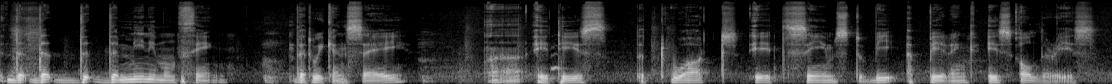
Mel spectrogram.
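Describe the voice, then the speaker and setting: Against noticeable background noise, someone with a non-native accent speaks at a very slow pace. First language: not English. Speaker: audience participant. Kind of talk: question and answer. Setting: gathering in London. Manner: halting.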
